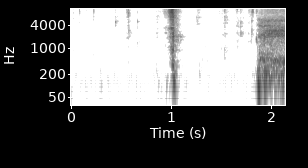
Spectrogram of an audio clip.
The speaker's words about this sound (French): C'est de c'est de déchirer le bout de papier dans lequel vous avez écrit l'ancienne conviction, de le froisser et de le déchirer, de le déchirer en quatre morceaux.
